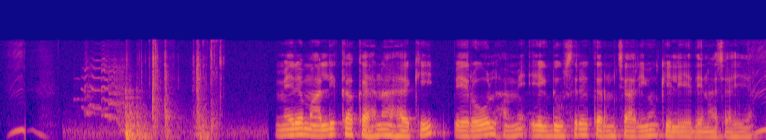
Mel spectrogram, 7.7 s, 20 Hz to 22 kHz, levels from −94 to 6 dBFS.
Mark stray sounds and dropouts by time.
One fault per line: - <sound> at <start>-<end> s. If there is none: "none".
- squeak at 0.7-2.3 s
